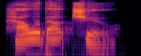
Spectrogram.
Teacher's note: The T in about often disappears in about you. It becomes about you. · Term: American English reduction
